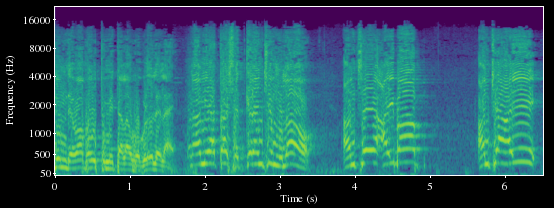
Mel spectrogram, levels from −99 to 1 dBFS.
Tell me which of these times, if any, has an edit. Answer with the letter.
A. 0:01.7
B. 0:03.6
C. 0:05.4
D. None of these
A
